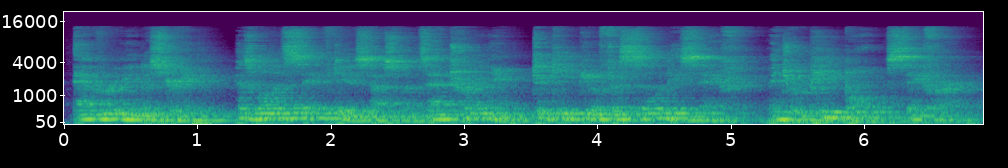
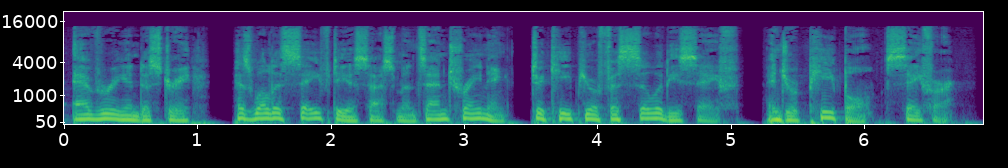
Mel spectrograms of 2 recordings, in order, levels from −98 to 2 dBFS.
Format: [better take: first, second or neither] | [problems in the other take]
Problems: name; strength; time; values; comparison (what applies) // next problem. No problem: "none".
second | off-mic speech; far // room echo; noticeable; dies away in 1 s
